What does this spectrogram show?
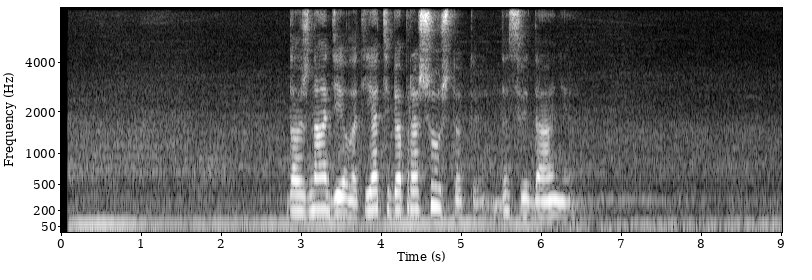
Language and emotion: Russian, sad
